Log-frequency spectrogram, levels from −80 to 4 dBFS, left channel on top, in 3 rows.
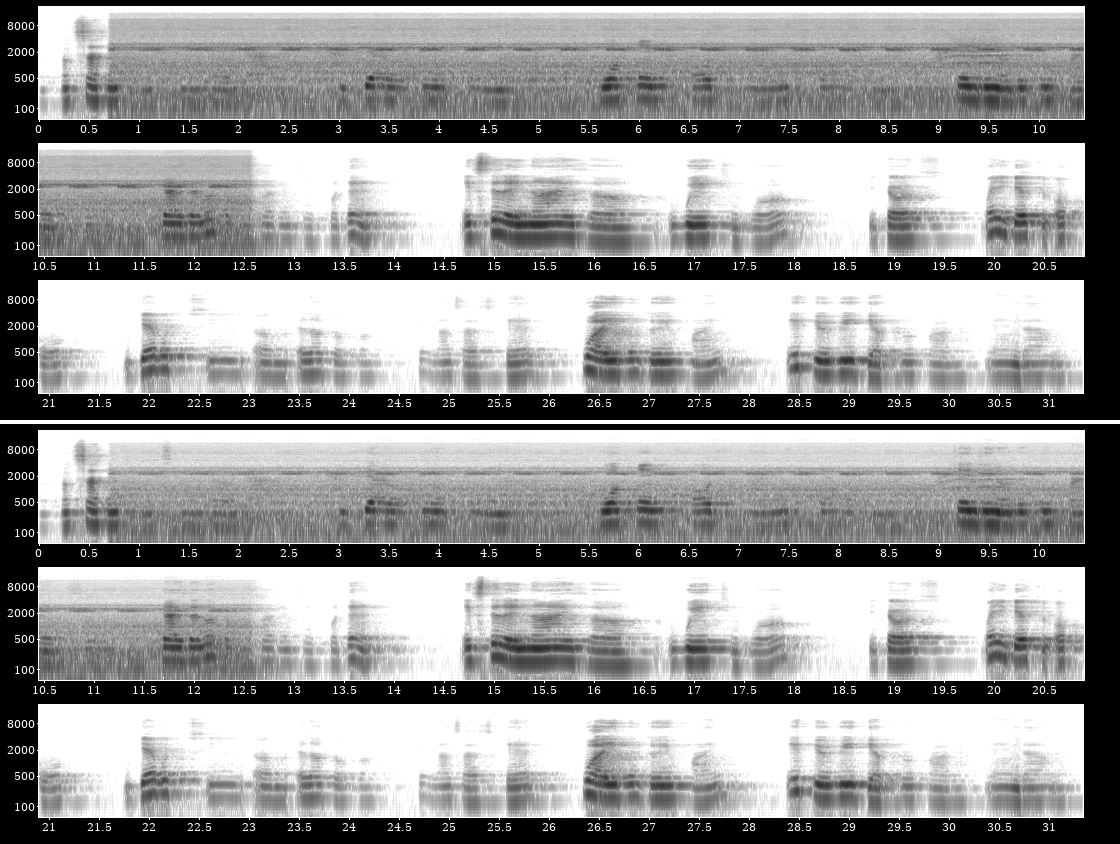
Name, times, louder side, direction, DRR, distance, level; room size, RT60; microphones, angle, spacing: voice 1, 0.2-2.0 3.0-4.7 5.5-6.8 7.1-7.5 7.8-8.6 9.1-11.3 11.6-13.8 14.7-16.4 16.7-17.9 18.8-19.2 19.9-21.1 21.9-22.2 22.6-24.2 24.8-25.3 25.6-25.8 26.3-27.8 28.4-31.2, equal, 5° right, 8 dB, 0.9 m, -24 dB
sound 1, 0.7-12.6, left 4 dB, 85° left, 1.7 m, -28 dB
25.0 x 12.0 x 9.9 m, 0.85 s
head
